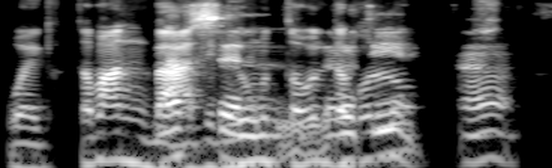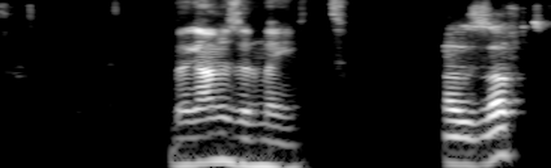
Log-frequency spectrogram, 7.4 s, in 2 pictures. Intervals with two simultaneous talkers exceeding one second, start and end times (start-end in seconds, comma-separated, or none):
1.0-2.8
